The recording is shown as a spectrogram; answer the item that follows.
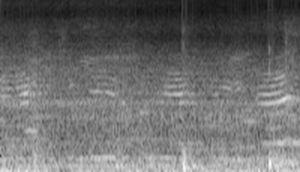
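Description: Faint, distant shouting voices over a steady low hum.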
